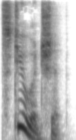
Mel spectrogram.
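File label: "stewardship", British English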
